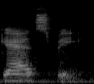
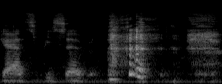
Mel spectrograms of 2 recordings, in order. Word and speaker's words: Gatsby: two is a giveaway don't pronounce the seven it's pronounced gadsby because gas speed spells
